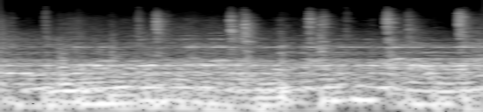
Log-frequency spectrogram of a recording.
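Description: A young child hitting a drum kit with sticks, a few uneven strikes over loud rock music with guitar.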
